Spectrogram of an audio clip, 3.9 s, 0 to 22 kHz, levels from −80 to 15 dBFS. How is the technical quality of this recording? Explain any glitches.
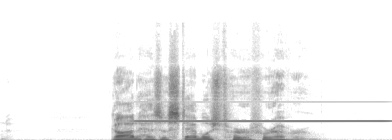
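A feedback whistle runs from 1.23 s to the end. A steady 3 kHz tone sits roughly 10 dB under the speech, swelling and fading slowly in level. Likely a speaker-to-microphone loop held at the edge of feedback.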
